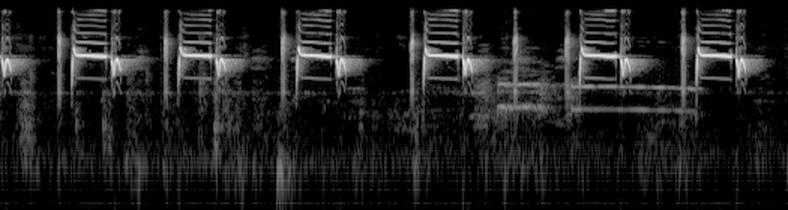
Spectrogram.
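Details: Ash tailorbird song played to draw other tailorbirds: rhythmic phrases of a tick, a prolonged high whistle and a falling buzzy end, with a faint lower flat whistle late in the clip.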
